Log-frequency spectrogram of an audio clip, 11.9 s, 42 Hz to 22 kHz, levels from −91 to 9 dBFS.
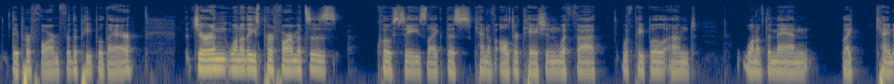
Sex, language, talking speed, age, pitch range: male, English, 145 wpm, 20-39, 105-120 Hz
